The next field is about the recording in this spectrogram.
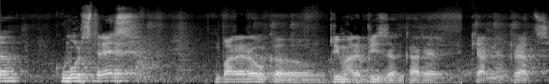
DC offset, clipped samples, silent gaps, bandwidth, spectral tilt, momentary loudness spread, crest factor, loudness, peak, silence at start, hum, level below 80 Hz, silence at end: under 0.1%; under 0.1%; none; 17.5 kHz; -4.5 dB/octave; 15 LU; 16 dB; -15 LUFS; 0 dBFS; 0 s; none; -50 dBFS; 0 s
